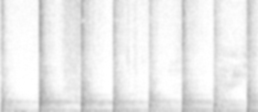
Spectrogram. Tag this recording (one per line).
Essen
Germany
School
SonicSnaps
